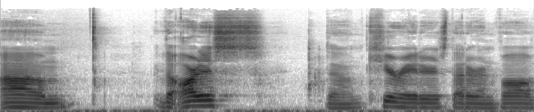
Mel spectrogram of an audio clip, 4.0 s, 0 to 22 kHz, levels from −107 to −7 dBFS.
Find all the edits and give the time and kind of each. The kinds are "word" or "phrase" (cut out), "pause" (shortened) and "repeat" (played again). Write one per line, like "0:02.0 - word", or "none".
0:01.2 - word
0:02.4 - word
